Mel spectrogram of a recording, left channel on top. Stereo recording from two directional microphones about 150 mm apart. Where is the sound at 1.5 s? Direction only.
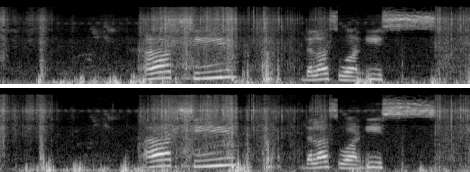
15° left (ahead or behind).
